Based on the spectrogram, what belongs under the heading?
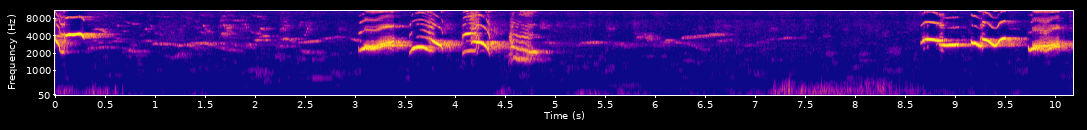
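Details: Magpie-robin singing a song claimed to provoke rival birds into fury: bright rich whistles, rapid downslurred notes and scratchy chirps in bursts separated by softer warbling, with low knocking and rustling in the background.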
